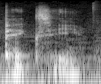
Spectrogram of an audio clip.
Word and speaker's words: PKCE: It's actually said that you can pronounce it Pixie. So, everyone in the security in industry, you know, all of us in the know, we call it Pixie.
